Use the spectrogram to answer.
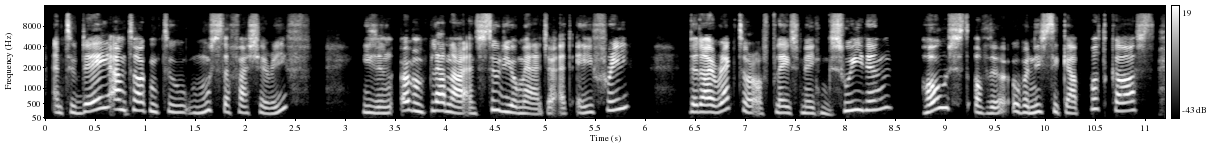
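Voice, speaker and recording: A woman's voice: fairly high pitch, a bit bright, dry recording. A woman hosting a podcast interview, friendly and encouraging, with many short agreements. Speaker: podcast host.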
